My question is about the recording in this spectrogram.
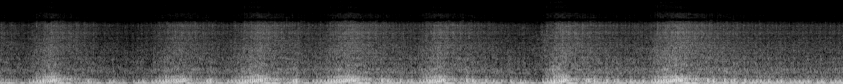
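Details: Triumph X75 Hurricane triple after rebuilt carbs, pilot screws richened and left carb corrected, not fully warm: lumpy idle with throttle blips picking up cleanly and settling evenly; running much better, rich at idle with dark smoke off idle, left carb body suspect.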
